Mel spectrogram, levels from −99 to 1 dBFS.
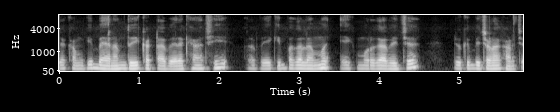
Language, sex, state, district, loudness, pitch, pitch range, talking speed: Garhwali, male, Uttarakhand, Tehri Garhwal, -19 LUFS, 120 Hz, 120-130 Hz, 195 wpm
